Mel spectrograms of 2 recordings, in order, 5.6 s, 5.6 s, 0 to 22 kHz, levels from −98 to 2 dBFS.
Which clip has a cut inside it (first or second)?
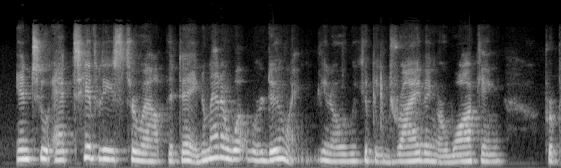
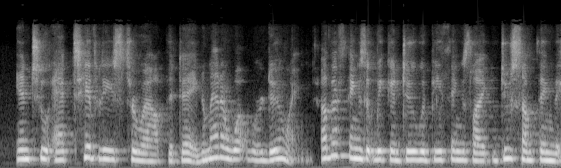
second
